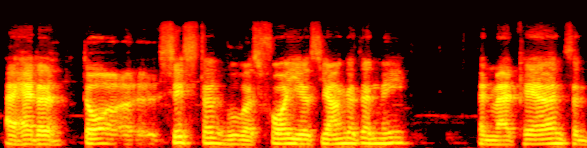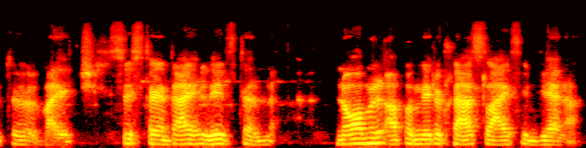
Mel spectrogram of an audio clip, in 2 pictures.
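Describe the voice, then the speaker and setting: A man in his nineties recounts his memories slowly and deliberately over a video call. His voice has a bright, forward edge, and he lays out each sentence at an unhurried pace in a measured way. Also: medium pitch, fairly even intonation, rough recording. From Austria. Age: 90s. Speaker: interviewee. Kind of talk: oral history interview.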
